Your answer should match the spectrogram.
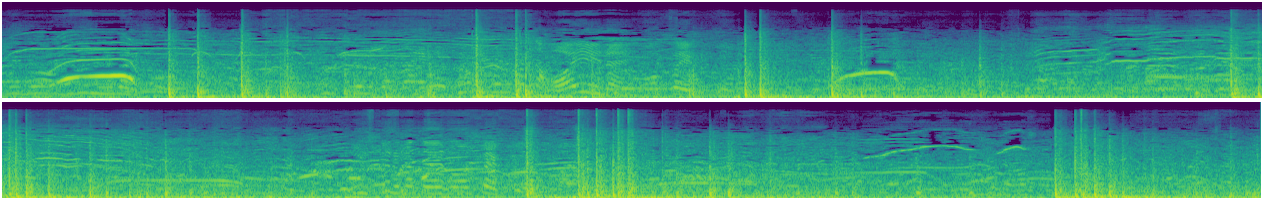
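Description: Aerial fireworks display: a continuous run of sharp bangs from bursting shells, with heavier deep booms about nine seconds in, around fourteen seconds and again at the end. Crowd voices and shouts run underneath.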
